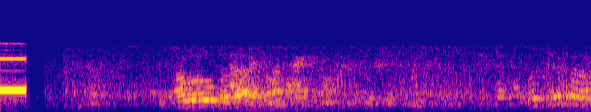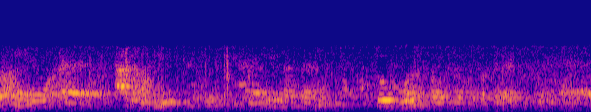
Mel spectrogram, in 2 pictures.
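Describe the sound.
A voicemail beep sounds as one short, loud electronic tone at the very start, then a person speaks quietly for the rest.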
